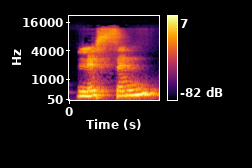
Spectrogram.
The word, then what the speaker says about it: LISN: Ahora ya no se puede pronunciar, before it used to be LINSI, and now it's LISN, el laboratorio LISN, we call it LISN, yes.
